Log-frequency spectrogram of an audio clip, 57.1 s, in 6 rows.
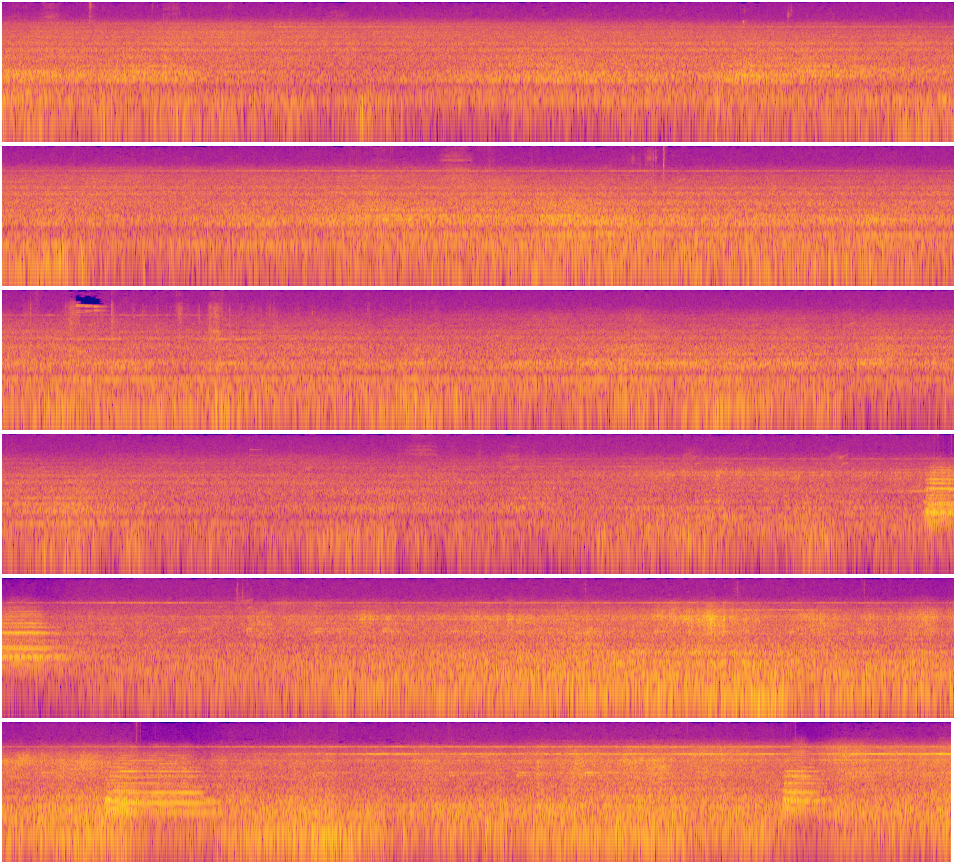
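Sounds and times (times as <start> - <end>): freight train rumbling: 0.0 - 57.0
locomotive air horn: 37.8 - 38.9, 48.6 - 49.8, 55.4 - 55.9.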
